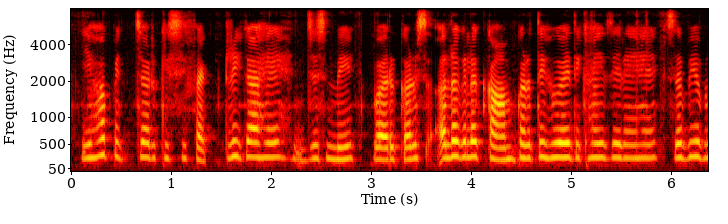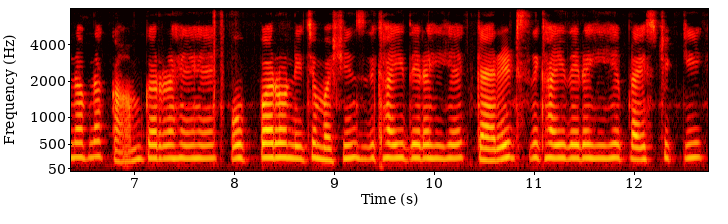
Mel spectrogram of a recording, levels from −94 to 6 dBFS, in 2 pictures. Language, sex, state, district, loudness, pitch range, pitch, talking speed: Hindi, female, Jharkhand, Sahebganj, -27 LUFS, 240-260 Hz, 250 Hz, 180 wpm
